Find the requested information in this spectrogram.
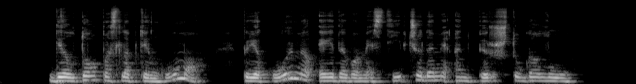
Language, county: Lithuanian, Šiauliai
